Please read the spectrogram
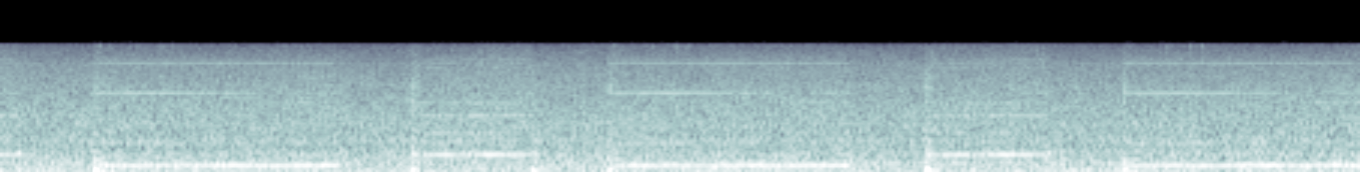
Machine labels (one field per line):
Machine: slide rail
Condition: normal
